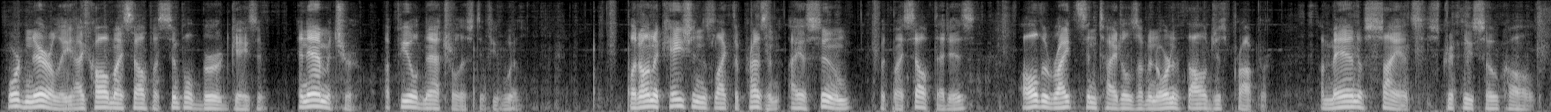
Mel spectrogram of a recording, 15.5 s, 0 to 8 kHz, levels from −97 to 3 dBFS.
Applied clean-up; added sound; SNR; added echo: neural separator model SepFormer DNS4.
